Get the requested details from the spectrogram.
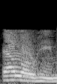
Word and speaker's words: Elohim: The first one is Elohim. Pronounced Elohim. Looks like Elohim, but it's pronounced Elohim.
